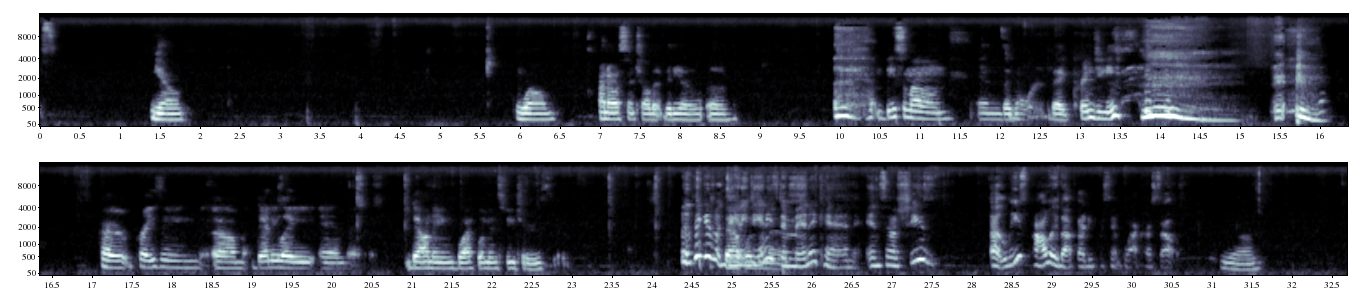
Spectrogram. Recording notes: Excuse the recording!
